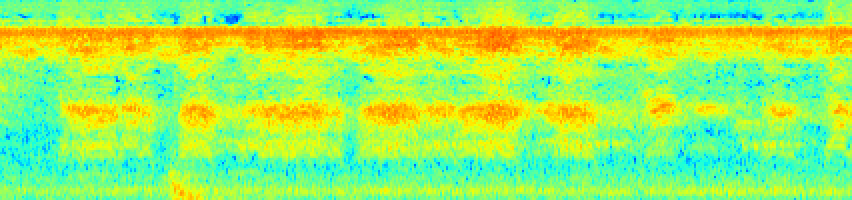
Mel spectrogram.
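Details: Many crows calling together: harsh, nasal caws overlap in a near-continuous chorus, with one brief low thump early on and steady background hiss throughout.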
